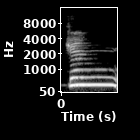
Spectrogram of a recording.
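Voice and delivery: 준 sounded out long and high; syllable model. Shown as a demonstration. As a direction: hold 준 as a lone syllable. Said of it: "이렇게 발음하시면 되고".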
